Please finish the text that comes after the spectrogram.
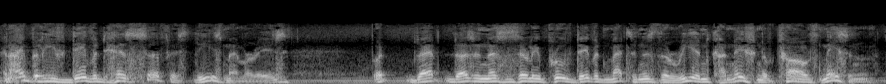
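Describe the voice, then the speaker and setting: An actor playing a patient, formal scholar of the occult who lectures in a radio drama, from an old broadcast. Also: male voice, medium pitch, big pitch swings, normal speed, vocal fry, darkish tone. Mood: lecturing. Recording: dull old radio broadcast with faint hiss.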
